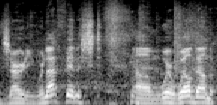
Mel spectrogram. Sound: laughing

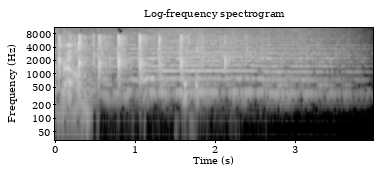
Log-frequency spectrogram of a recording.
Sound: applause

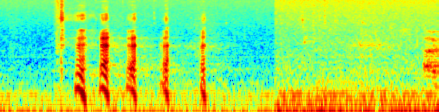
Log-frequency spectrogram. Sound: laughs

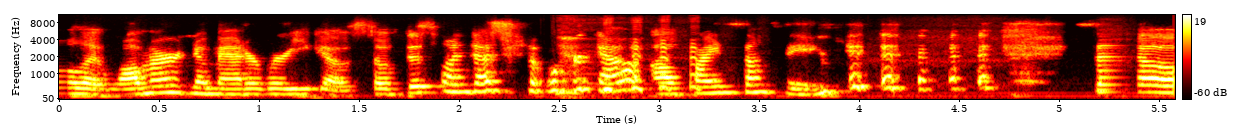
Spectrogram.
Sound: laughs

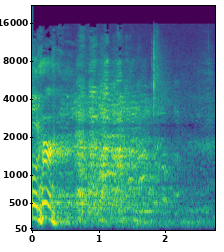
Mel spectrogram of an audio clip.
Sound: audience laughing

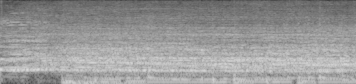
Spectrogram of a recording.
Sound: crowd jeers

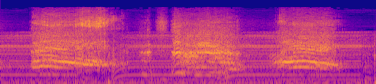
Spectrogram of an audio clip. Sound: yelling

